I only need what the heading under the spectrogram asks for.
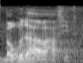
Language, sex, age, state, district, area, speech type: Sanskrit, male, 60+, Tamil Nadu, Tiruchirappalli, urban, spontaneous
